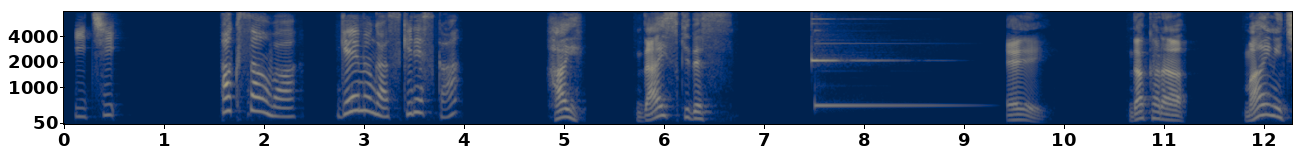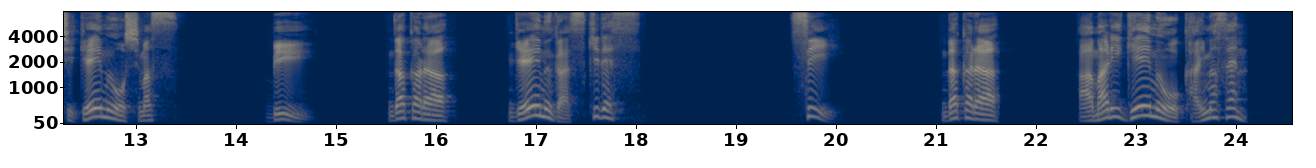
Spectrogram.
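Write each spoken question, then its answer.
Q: パクさんはゲームが好きですか?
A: A: だから毎日ゲームをします。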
